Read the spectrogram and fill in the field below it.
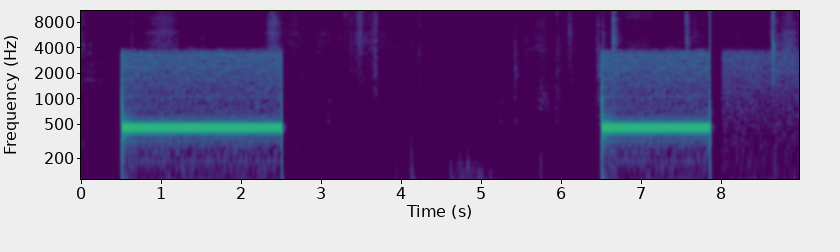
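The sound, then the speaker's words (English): A steady telephone tone sounds twice, each burst about two seconds long, separated by a quiet pause with faint background rustle, like a phone line while a call is being placed. “So yeah, that was probably your uh, no, probably should be leaving her a message to let her know that you were calling her.”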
